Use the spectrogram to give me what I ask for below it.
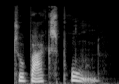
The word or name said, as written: tobaksbrun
